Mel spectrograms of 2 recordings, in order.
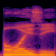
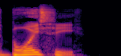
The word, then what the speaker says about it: Boise: It's not Boise, it's Boise. Like it's spelled.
